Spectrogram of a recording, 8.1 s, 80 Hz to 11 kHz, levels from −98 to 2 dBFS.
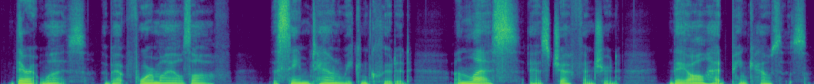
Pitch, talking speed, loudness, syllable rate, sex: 160 Hz, 155 wpm, -22 LUFS, 4.7 syllables/s, female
